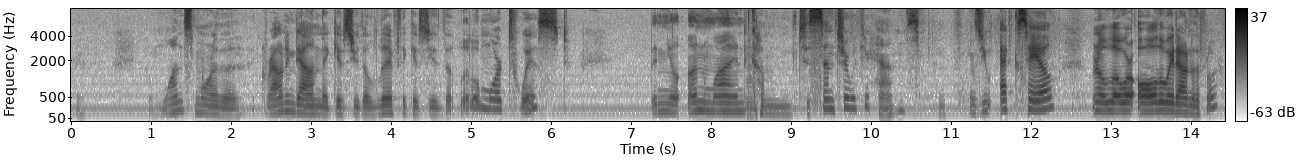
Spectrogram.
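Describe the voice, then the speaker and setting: A woman leading a live yoga class, calmly cueing breath and movement and often checking in with "right?". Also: on the low side, a little slow, slight background noise. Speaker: yoga instructor.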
